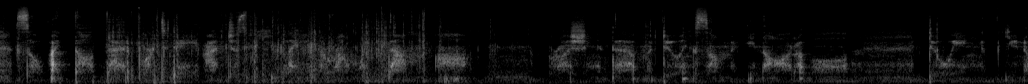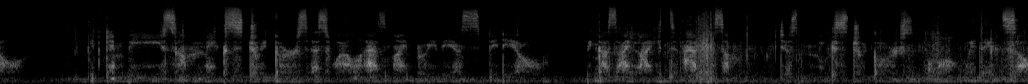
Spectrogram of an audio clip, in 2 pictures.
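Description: Close-up, unintelligible ASMR whispering, with short pauses about halfway through.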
